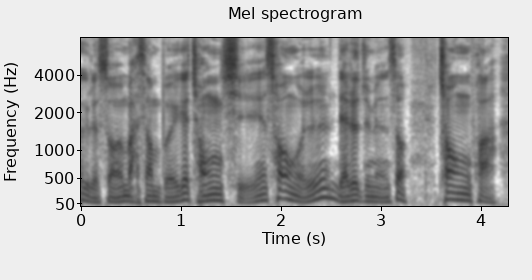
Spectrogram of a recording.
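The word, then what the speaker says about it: 鄭和: 마삼보 정시 성을 내려주면서 정화 중국 발음으로는 정 허가 됩니다 예 그리고 이제 환관으로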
